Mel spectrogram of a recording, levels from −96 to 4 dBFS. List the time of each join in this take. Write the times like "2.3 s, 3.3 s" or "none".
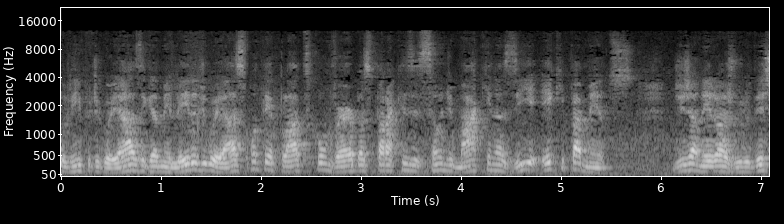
1.8 s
